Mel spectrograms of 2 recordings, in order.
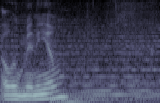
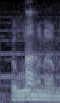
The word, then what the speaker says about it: aluminum: I don't know if I say aluminum or aluminium. I say aluminum. Um, Pidgeot and Pidgeot is another one. The the Pokemon aluminum is the right way to say it.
